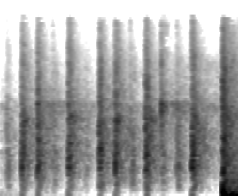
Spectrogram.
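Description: A rapid run of sharp, evenly spaced clicks, about five a second, from the end-card animation's sound effect, leading into the outro music.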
